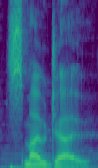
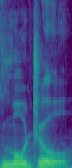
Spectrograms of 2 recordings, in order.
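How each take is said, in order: First: It is said in an Australian accent. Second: It is said in the speaker's own accent.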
